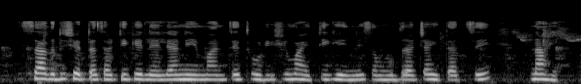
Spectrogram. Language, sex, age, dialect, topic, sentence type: Marathi, female, 18-24, Standard Marathi, agriculture, statement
